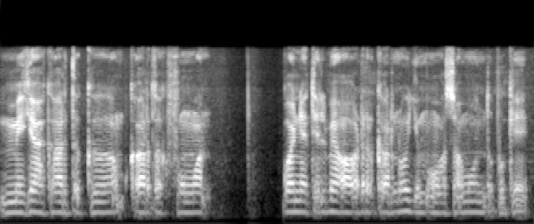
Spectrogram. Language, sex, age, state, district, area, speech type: Kashmiri, male, 45-60, Jammu and Kashmir, Srinagar, urban, spontaneous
